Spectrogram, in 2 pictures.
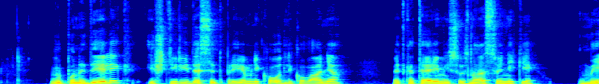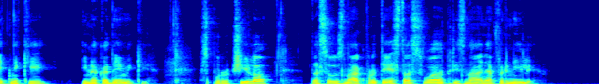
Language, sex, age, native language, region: Slovenian, male, 18-29, Slovenian, Drava region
